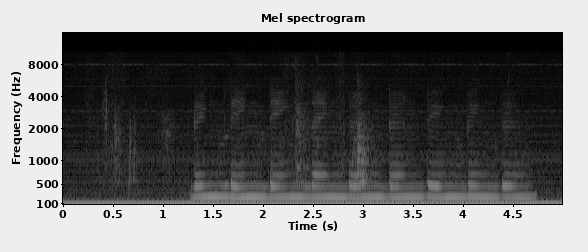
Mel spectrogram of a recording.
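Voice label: "ring", spoken word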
